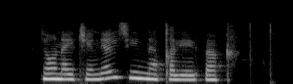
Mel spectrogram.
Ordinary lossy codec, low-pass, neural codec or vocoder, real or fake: Opus, 24 kbps; 7.2 kHz; codec, 16 kHz, 0.5 kbps, X-Codec, HuBERT features, trained on balanced general audio; fake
